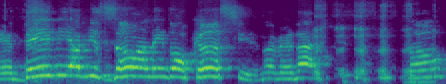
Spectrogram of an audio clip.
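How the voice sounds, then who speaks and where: Audible room echo surrounds a woman speaking at a fairly slow pace in a high pitch with lively intonation. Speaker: dental radiology professor. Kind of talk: lecture.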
